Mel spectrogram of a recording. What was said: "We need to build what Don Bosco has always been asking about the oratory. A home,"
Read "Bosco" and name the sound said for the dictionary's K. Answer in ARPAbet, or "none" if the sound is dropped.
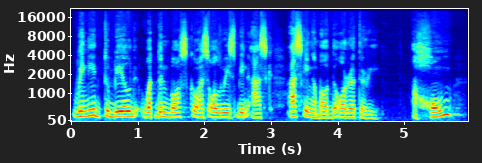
K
